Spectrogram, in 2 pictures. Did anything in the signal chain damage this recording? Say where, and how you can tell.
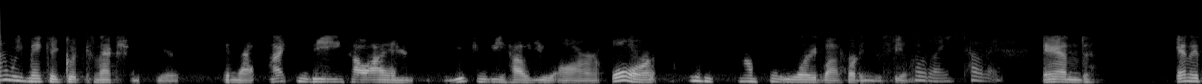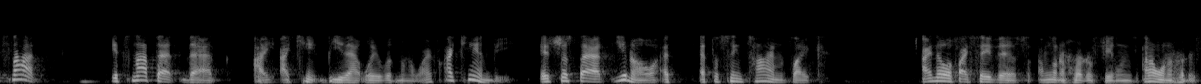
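Yes. The G.729 codec damaged the whole clip. It sounds plainly rough and synthetic. At 8 kbit/s, this codec passes nothing above 4 kHz.

From 1.99 to 2.21 s, a faint second voice sits about 40 dB below the speech. This is likely the other side's voice leaking through the echo canceller.

From 6.47 to 8.08 s, the speech dips by up to about 30 dB for roughly 1.5 s. This is likely speech suppressed in double talk by call processing.

At 9.25 s, a 30 ms gap is stretched over and fades. This is VoIP packet loss concealed by the speech codec, which fits one lost packet.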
